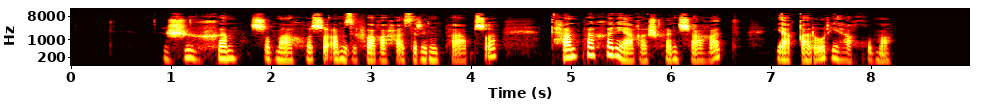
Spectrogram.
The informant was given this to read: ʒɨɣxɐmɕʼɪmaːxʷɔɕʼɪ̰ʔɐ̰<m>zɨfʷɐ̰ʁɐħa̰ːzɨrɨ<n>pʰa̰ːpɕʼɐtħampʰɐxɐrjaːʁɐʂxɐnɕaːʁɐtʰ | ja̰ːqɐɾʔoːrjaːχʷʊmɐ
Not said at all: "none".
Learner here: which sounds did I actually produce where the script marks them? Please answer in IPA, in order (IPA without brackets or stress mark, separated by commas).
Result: m, n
